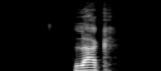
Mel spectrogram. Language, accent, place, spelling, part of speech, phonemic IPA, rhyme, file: German, Germany, Berlin, Lack, noun, /lak/, -ak, De-Lack.ogg
- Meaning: varnish, finish (smooth layer of coating typically applied to wood or metal, either for protection or color)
